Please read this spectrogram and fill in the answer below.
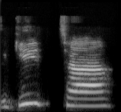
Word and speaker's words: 기차: And next is 기차. 기차 is train. And when you pronounce wrong, and when you say 기자 is reporter. Or yes, news who write news, right?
